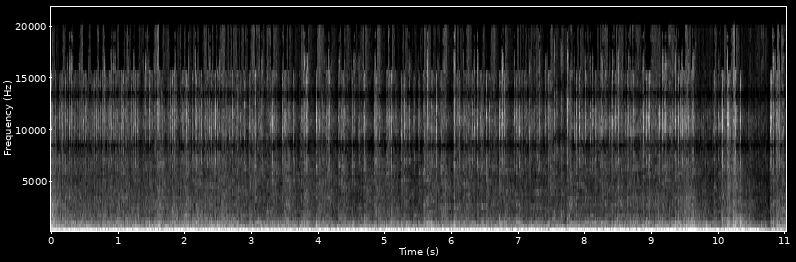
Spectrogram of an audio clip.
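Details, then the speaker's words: Rock buggy build LS engine, first start during initial buildup: steady low rumble with slight waver, developing a surge after the gas pedal is blipped; cause unknown. Idle surge. "Back when we started this up the first time, you can see I stepped on the gas pedal and it developed a bit of a surge."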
